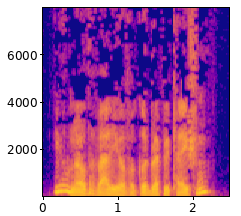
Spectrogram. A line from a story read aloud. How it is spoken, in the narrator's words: Moss said dryly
